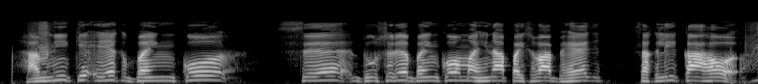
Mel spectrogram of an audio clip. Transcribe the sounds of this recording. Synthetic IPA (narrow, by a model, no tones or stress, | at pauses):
həmnikeʔeːkbə̃ɪŋko | sed̪uːsɾebə̃ɪ̃ŋkoməɦinapəɪswabʱeːd͡ʒ | səkʰlikaɦoː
